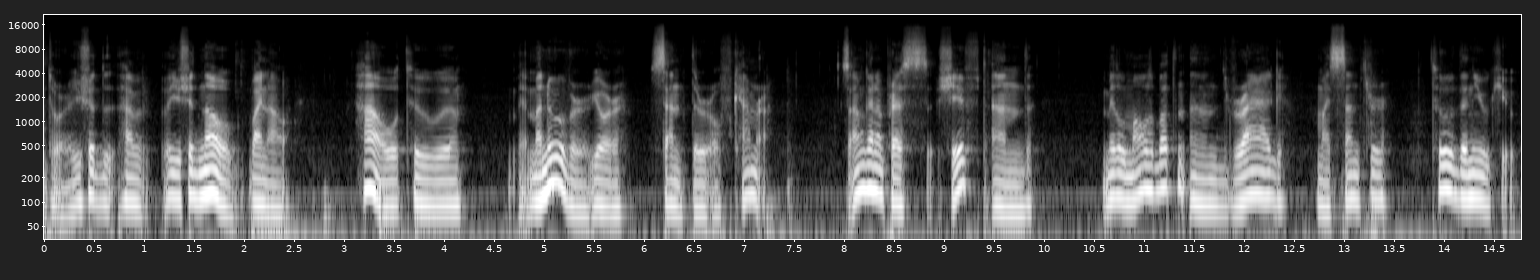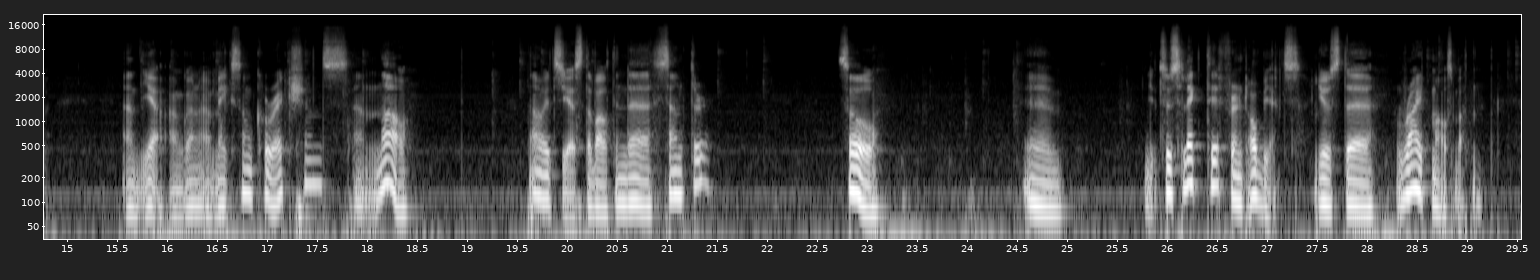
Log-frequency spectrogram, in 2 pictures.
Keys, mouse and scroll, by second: 5.2 middle click, 9.4 shift+middle click, 13.9 middle click, 16.0 shift+middle click, 16.6 middle click, 17.4 shift+middle click, 17.9 middle click, 19.7 shift+middle click, 20.3 middle click, 20.8-21.2 scroll up 3, 21.5 middle click, 22.0-23.3 scroll down 3, 23.6 scroll down 2, 24.0 scroll up 1, 24.1 middle click, 26.8 middle click, 28.6 right click, 29.4 right click.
